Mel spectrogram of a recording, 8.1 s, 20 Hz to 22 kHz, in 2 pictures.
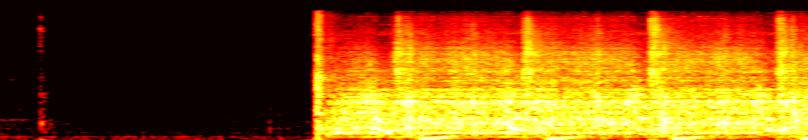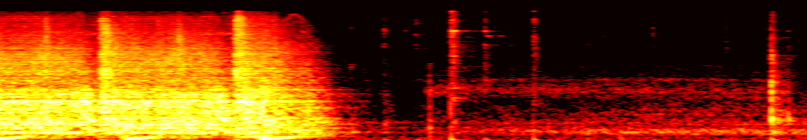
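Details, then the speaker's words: Ford 302 V8 for a 1967 Mustang, compression test after cam run-in: even starter cranking with plugs out, strokes matching; cylinder reads 140 psi, short of the hoped-for 150; normal compression. "Right, that's 140. Not quite the 150 we were hoping for. Yeah, as long as they're nominal."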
